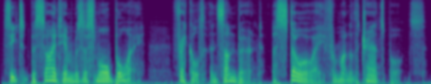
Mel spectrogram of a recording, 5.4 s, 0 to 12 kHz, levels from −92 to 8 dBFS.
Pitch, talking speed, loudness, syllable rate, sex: 125 Hz, 190 wpm, -21 LUFS, 5.6 syllables/s, male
